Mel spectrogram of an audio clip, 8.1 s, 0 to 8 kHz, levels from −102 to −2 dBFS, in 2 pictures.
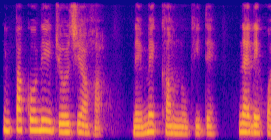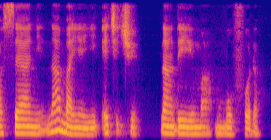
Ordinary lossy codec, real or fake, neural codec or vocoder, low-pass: none; fake; codec, 16 kHz, 0.4 kbps, LongCat-Audio-Codec; 7.2 kHz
